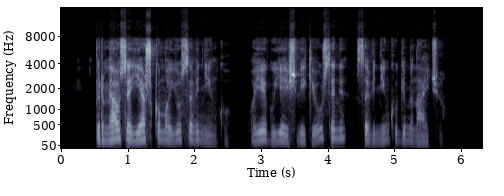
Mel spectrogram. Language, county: Lithuanian, Kaunas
